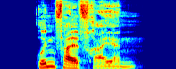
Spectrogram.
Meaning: inflection of unfallfrei: 1. strong genitive masculine/neuter singular 2. weak/mixed genitive/dative all-gender singular 3. strong/weak/mixed accusative masculine singular 4. strong dative plural
- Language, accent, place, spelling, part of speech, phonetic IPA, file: German, Germany, Berlin, unfallfreien, adjective, [ˈʊnfalˌfʁaɪ̯ən], De-unfallfreien.ogg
